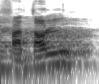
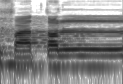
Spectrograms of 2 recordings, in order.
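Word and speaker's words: فطل: Perhatikan di atasnya lam ada tasdid. Tetap kita bacanya tekan ya, jangan sekedar fatol selesai. Harus tekan fatol gitu ya. Ya tekanannya jangan keterlaluan ya, biasa saja kan.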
